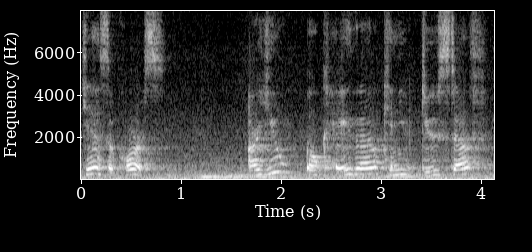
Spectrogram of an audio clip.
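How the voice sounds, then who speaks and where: An actress playing a brisk, matter-of-fact scientist companion in a sci-fi game, with a businesslike way of talking. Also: female voice, fairly high pitch, close to an everyday voice. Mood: concerned. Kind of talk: video game voice acting. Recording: echoey, noisy machinery ambience.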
